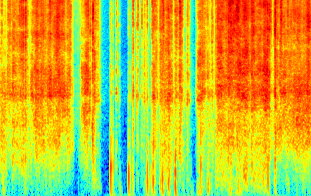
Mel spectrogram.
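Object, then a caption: Expanded polystyrene block. A small, solid white expanded polystyrene (styrofoam) block resting on a wooden table is scratched and rubbed with the short fingernails and fingertips of both hands. The result is a dense, bright, squeaky scraping texture. Midway it breaks into a run of short, separate scratches before returning to continuous rubbing.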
